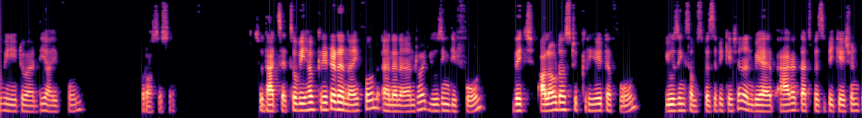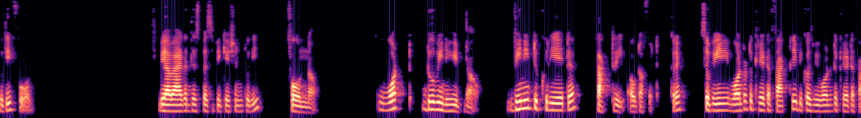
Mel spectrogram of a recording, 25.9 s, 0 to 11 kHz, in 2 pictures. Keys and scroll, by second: 4.1 Return, 14.1 super+e.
